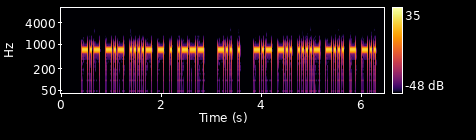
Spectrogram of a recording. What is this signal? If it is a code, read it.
Morse code, heard as a keyed tone, about 32 wpm, 700 Hz. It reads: KK4TEJ DE KD4BTD
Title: USA Callsign DE Callsign - 6 Characters - 30wpm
